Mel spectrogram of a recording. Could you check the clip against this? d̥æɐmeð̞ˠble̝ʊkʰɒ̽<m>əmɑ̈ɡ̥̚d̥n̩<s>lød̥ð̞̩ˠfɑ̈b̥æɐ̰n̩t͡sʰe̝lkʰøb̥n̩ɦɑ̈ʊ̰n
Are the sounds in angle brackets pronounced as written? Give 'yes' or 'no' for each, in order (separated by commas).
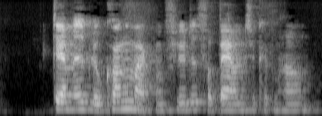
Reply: no, no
